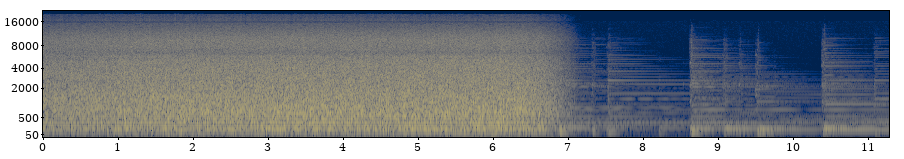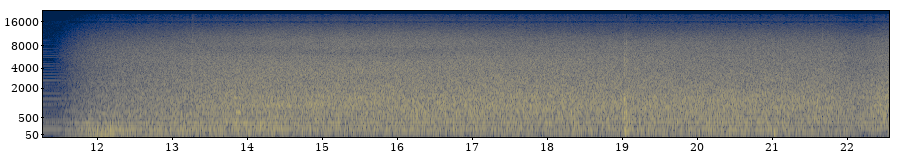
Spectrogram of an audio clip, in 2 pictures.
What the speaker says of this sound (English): So if you like water and waterfalls and stuff,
